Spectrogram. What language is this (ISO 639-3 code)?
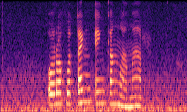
jav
